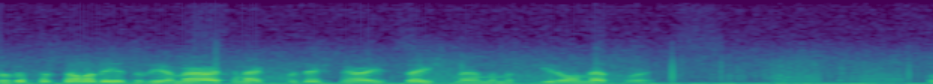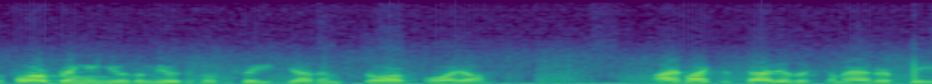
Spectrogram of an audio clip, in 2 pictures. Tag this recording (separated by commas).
Speech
